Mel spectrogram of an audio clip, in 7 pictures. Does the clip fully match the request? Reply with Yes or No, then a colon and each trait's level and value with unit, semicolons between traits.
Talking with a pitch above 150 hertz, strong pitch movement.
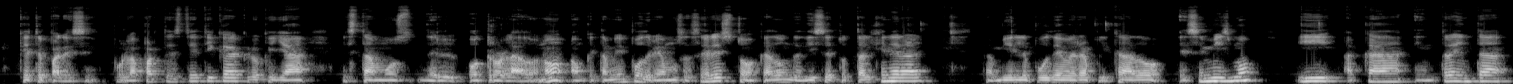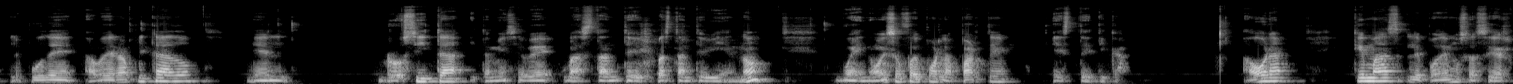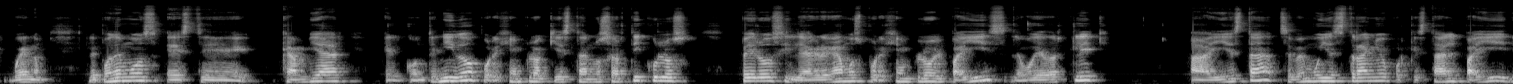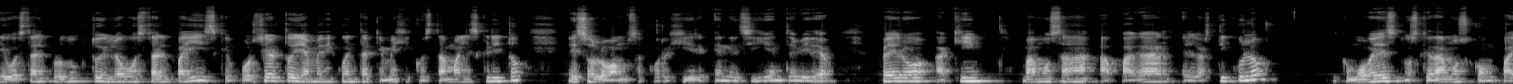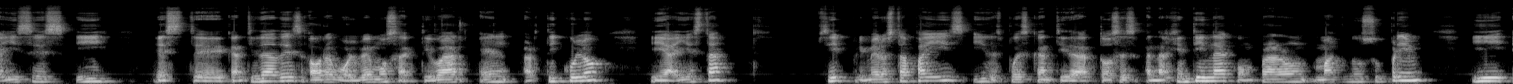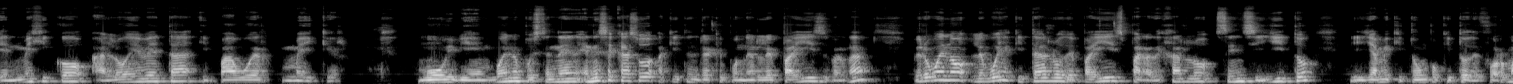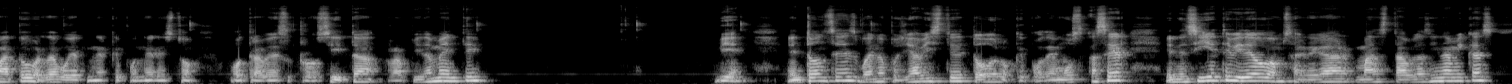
No: medium, 140 Hz; wide, 6.1 semitones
